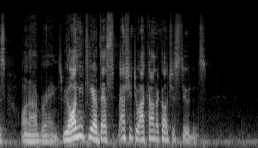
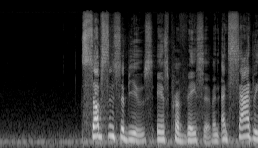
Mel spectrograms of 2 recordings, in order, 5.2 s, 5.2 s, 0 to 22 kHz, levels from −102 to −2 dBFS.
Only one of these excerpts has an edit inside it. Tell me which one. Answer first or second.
first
